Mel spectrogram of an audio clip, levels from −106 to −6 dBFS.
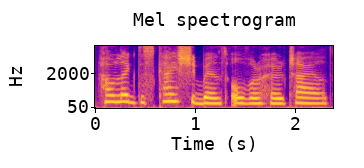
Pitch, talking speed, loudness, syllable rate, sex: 260 Hz, 225 wpm, -17 LUFS, 4.4 syllables/s, female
